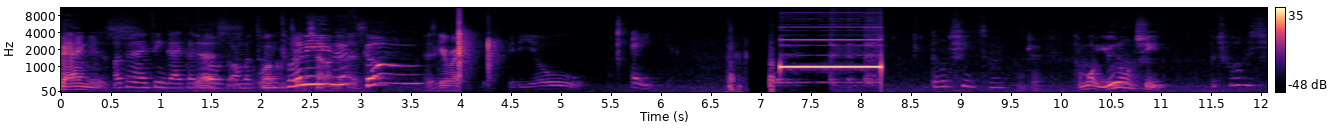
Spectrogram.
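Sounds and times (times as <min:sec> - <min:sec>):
high-pitched bleep tone: 0:07.1 - 0:08.2.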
